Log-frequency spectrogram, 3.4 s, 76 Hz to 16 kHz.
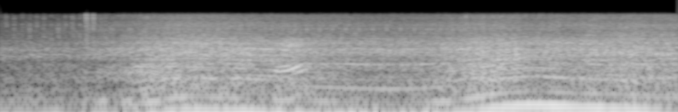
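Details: KIA Carens II 2004 automatic, stalls when revved, code P0102: engine revs twice from idle with slightly uneven, lumpy note at 45 psi fuel pressure; runs rough with mass airflow sensor unplugged, sensor judged faulty.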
